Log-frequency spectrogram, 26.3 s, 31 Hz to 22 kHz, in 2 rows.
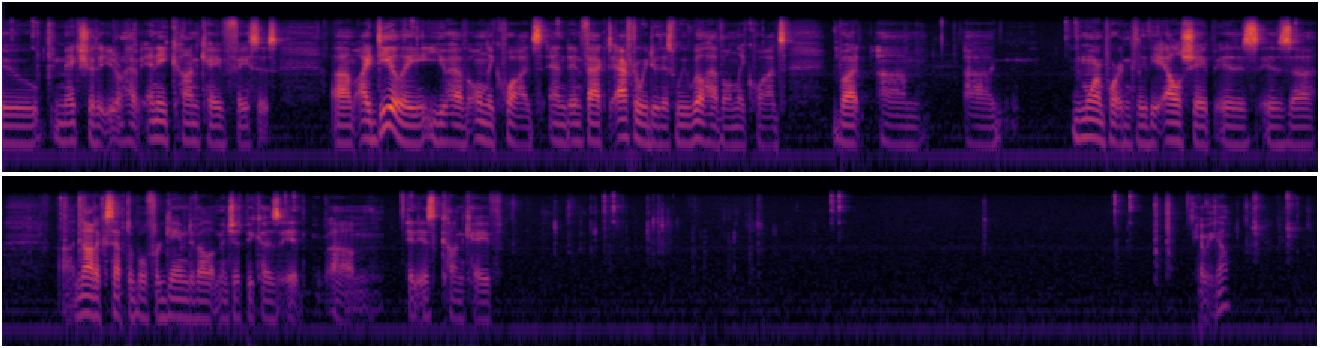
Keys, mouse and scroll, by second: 1.5 k, 7.0 middle click, 9.1 k, 15.0 k, 20.7 k.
